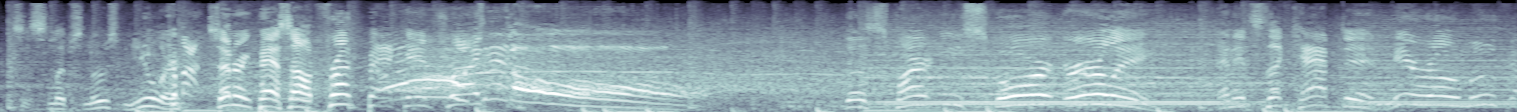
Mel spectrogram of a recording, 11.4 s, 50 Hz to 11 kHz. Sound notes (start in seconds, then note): 4.7 crowd cheers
